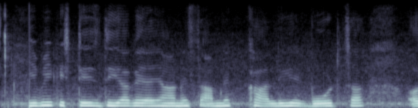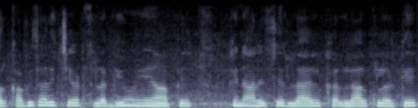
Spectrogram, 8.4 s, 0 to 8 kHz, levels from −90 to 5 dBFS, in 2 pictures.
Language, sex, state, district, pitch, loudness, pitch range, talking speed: Hindi, female, Chhattisgarh, Sarguja, 200 Hz, -14 LUFS, 190-210 Hz, 210 wpm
